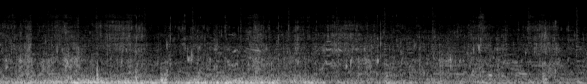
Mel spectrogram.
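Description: Gusty wind rumbling on the microphone over water moving around a stand-up paddle board. It is strongest in the first half and eases later.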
